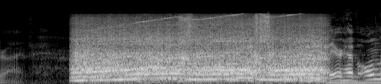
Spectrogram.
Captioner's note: engine revving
